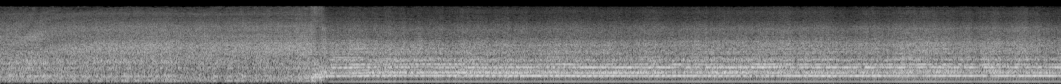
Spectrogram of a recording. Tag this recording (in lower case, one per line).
motor vehicle (road)
car
vehicle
